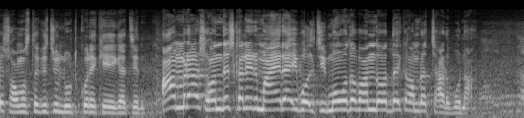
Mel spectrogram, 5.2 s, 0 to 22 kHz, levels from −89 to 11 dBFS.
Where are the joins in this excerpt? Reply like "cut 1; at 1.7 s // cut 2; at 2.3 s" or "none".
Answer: cut 1; at 1.5 s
